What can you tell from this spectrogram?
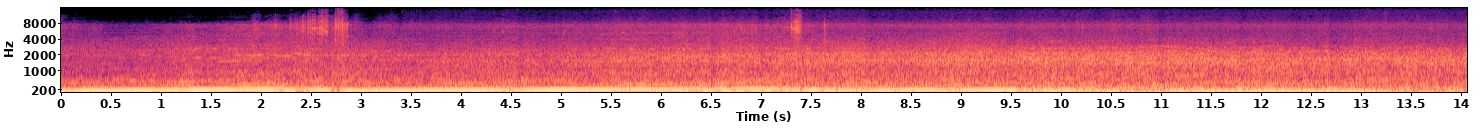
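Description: Turbocharged 1.8-litre four-cylinder of a Mazdaspeed MX-5 Miata under full throttle, revving up through the gears. The pitch climbs and drops back at upshifts about three times in the first eight seconds, then holds steady and eases off near the end. The engine is running with its throttle position sensor unplugged and is short on turbo boost, later traced to an exhaust manifold leak at a loose stud.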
